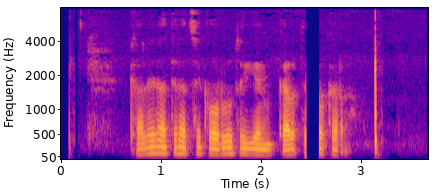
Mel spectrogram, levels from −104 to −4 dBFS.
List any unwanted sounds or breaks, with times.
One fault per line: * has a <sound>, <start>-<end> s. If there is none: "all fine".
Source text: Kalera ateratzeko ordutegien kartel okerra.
* has a dropout, 2.4-2.6 s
